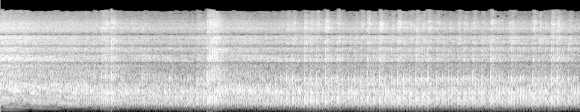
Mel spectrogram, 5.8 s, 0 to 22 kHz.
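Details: Rebuilt 50-year-old 100cc Homelite XP 1020 chainsaw: shrill two-stroke scream holding far above normal top revs; max about 10,500 rpm versus the 9,000 rpm book limit, idle about 2,500; over-revving, high-speed setting too high.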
